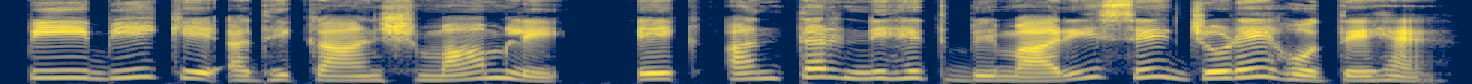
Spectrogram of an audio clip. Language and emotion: Hindi, neutral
